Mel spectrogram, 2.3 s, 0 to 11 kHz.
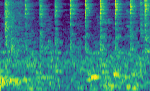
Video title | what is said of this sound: class-10th ka chemistry Hindi medium/पाठ-5(तत्वों का आवर्ती वर्गीकरण)part-Bihar boar NCERTby Sonisir | ton ton की आवाज आ रहा है ना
